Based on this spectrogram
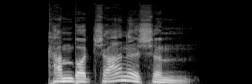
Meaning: strong dative masculine/neuter singular of kambodschanisch
- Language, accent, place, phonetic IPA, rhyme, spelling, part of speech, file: German, Germany, Berlin, [ˌkamboˈd͡ʒaːnɪʃm̩], -aːnɪʃm̩, kambodschanischem, adjective, De-kambodschanischem.ogg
